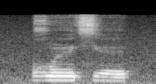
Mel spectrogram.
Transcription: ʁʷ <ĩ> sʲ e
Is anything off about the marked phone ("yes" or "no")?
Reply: yes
